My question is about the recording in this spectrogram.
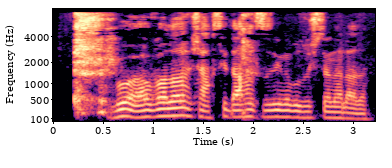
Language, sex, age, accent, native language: Uzbek, male, 18-24, Farg'ona, Uzbek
